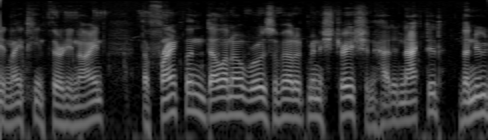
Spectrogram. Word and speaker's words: Roosevelt: and grandson of President Theodore Teddy Roosevelt stated our name is pronounced Roosevelt and anyone who pronounces the first syllable as to rhyme with goose is to be admonished this statement goes for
